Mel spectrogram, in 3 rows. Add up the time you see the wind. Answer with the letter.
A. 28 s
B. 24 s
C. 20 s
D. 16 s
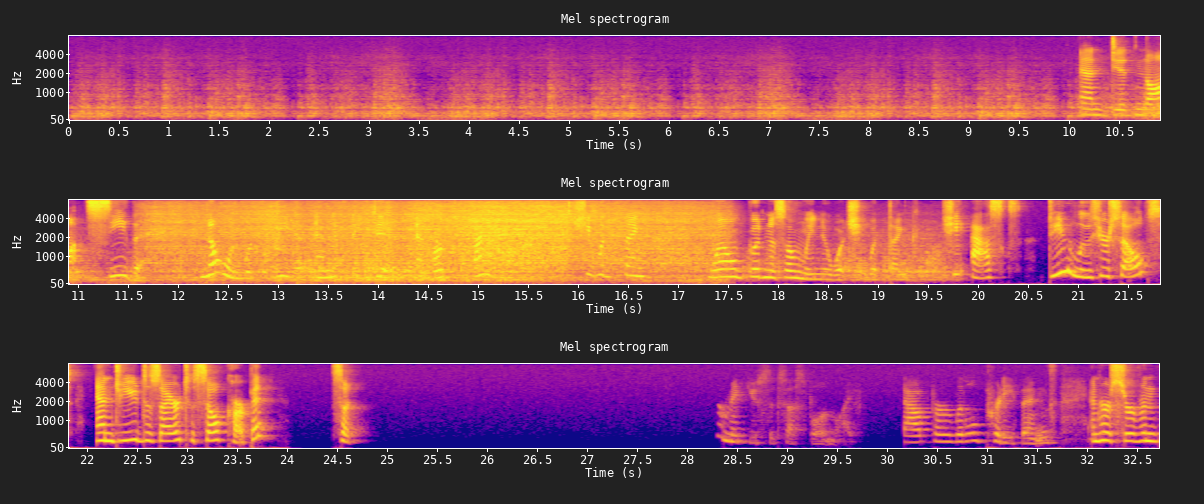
C.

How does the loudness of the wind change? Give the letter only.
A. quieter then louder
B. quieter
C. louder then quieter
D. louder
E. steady
C.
